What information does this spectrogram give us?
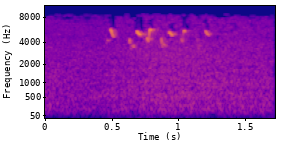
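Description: Pink Robin giving a quick run of six or so thin, very high ticks within under a second, over a steady background hiss.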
